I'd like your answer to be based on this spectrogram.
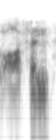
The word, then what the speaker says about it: often: With the T in the middle, people are saying often, rather than the proper pronunciation of often, like the words soften or listen or hasten. The T, the medial T, is silent.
